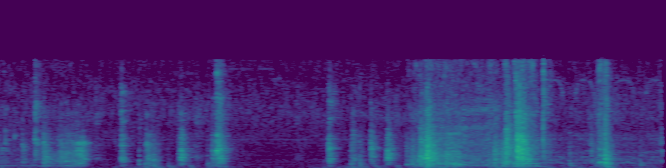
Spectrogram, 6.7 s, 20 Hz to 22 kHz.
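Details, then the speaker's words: Epson L18050 printer printing with quiet mode off: irregular soft clunks and short sliding whirs of paper feed and print head, nothing harsh; sound nearly identical to quiet mode on, normal. "Hampir sama, nggak ada bedanya ya. Tapi ini quiet mode di off kan."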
